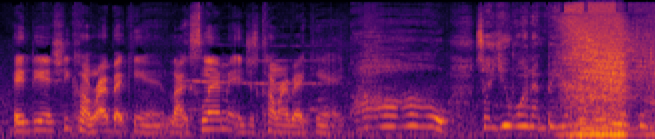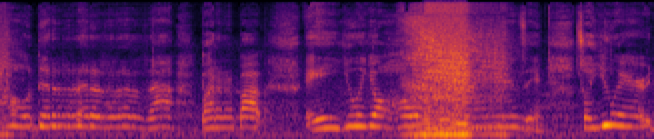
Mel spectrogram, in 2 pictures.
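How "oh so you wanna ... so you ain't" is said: higher-pitched imitation of an angry mother; acted scolding tirade; mad mama. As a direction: storm in ranting, bursts of loud emphasis. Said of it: "now she's even more mad".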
